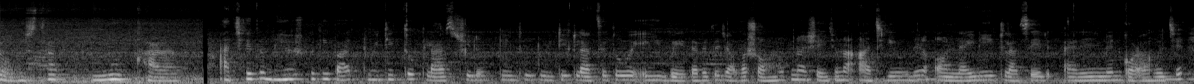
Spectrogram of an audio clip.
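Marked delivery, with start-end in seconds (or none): 2.2-11.8 low, soft voice, keeping it down; hushed talk. Real, not acted. Family working and studying in the next rooms, hushed low talk. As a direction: speak quietly so nobody next door is disturbed. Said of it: "ওই জন্য আমি একটু আস্তে আস্তে কথা বলছি".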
